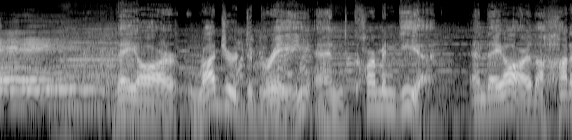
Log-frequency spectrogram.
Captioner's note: humm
